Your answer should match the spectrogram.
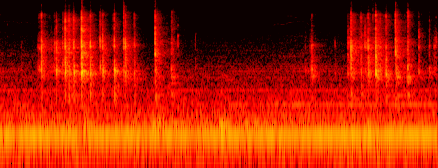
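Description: Computer keyboard typing: a quick run of keystrokes about half a second in, a lone keystroke a little later, then another run of keystrokes near the end.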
